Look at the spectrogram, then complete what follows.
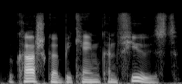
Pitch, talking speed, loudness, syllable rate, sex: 105 Hz, 100 wpm, -21 LUFS, 5.4 syllables/s, male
